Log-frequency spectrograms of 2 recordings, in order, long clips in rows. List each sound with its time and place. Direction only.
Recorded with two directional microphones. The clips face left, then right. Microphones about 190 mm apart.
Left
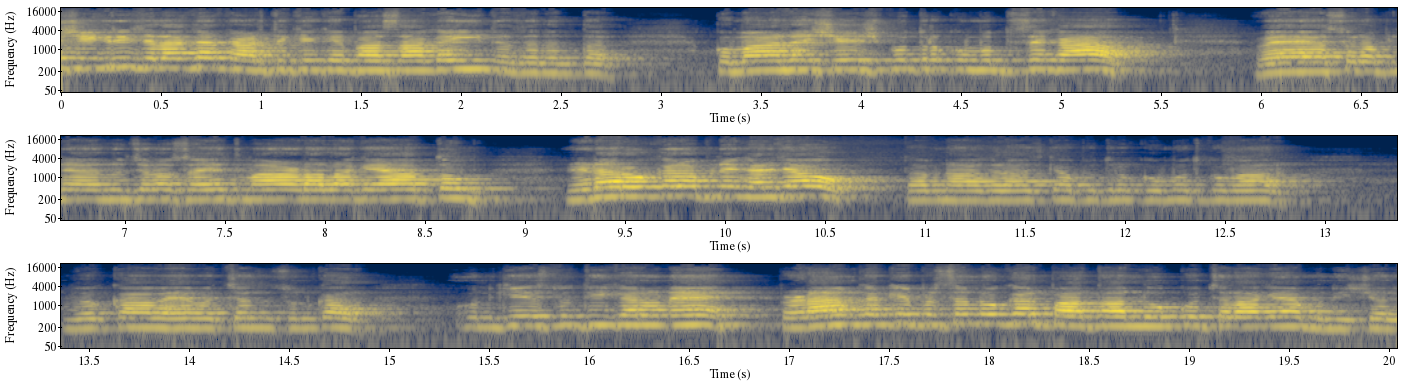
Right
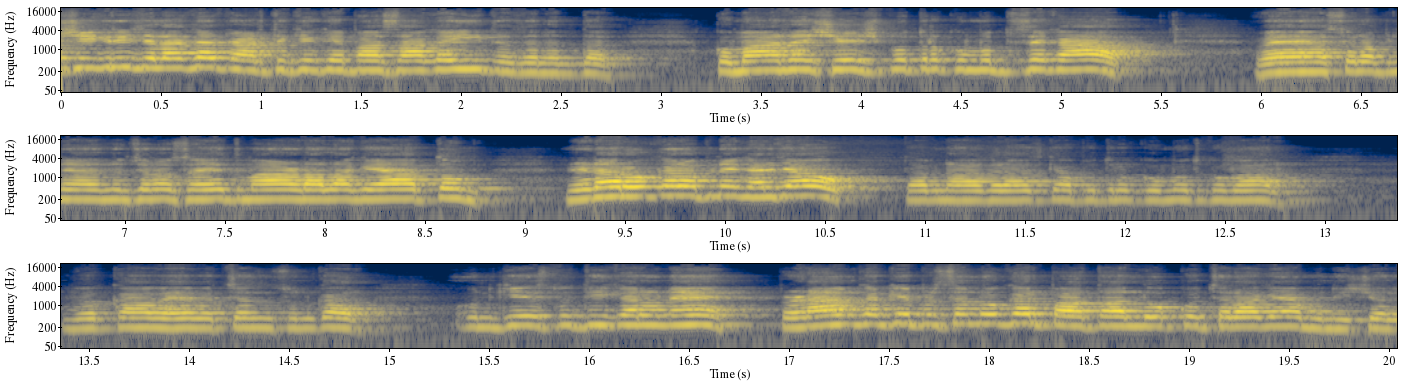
0.0 s a man's voice: 25° right (ahead or behind)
